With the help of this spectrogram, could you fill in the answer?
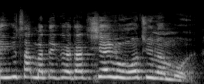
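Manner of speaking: high, loud, fast mocking taunt; loud jab about the doctor girl; retold taunt. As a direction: throw it in his face. Mocking his new girl.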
